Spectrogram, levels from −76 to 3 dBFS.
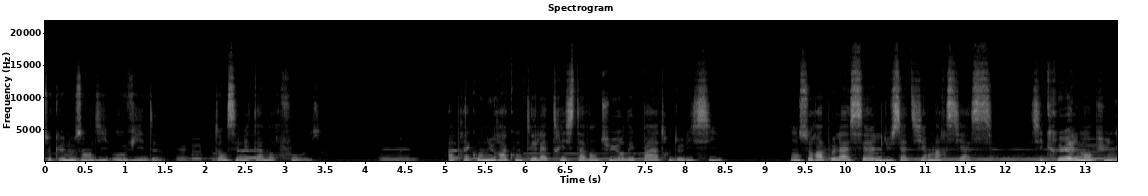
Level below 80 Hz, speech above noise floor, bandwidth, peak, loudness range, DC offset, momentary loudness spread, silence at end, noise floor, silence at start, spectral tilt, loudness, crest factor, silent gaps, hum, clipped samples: -76 dBFS; 34 dB; 19 kHz; -18 dBFS; 8 LU; under 0.1%; 18 LU; 0 s; -71 dBFS; 0 s; -4 dB/octave; -38 LUFS; 20 dB; none; none; under 0.1%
